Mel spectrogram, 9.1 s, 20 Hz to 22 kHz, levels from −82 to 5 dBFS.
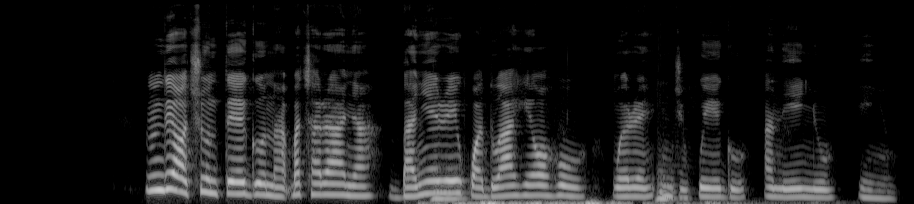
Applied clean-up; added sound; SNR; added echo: neural mask model DeepFilterNet 3.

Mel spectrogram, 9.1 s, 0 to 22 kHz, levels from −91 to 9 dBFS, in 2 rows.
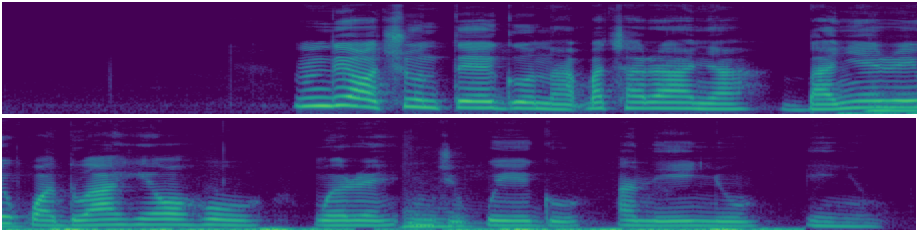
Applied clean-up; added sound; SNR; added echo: none; Buzz; 1 dB; none.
